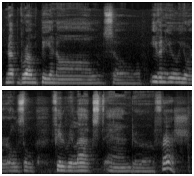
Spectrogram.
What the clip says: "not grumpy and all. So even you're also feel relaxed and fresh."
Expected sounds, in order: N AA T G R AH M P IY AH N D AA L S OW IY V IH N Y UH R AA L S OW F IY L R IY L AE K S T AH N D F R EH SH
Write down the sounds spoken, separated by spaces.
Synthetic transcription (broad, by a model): N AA T G R AH M P IY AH N AA L S OW IY V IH N Y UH R AA L S OW F IY L R IY L AE K S T AH N D F R EH SH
